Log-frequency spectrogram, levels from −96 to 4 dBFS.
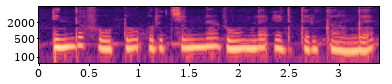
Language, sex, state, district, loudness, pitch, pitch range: Tamil, female, Tamil Nadu, Nilgiris, -15 LUFS, 220 Hz, 205-235 Hz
